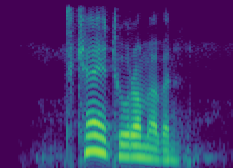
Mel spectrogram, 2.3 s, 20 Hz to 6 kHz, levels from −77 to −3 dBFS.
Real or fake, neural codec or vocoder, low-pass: fake; codec, 24 kHz, 0.9 kbps, WavTokenizer, small release; 5.4 kHz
